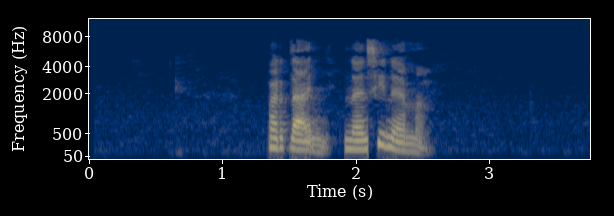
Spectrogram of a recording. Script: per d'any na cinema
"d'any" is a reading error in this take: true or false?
false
